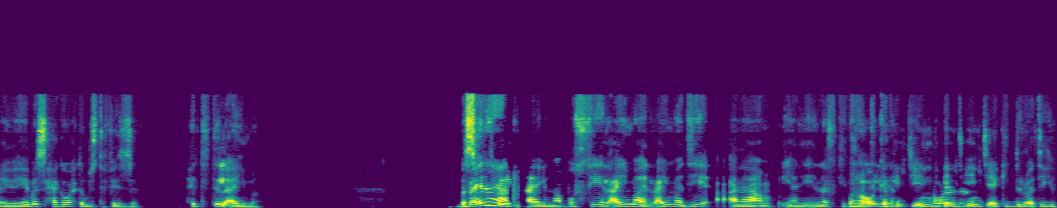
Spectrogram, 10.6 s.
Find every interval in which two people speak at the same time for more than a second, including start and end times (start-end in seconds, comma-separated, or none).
none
